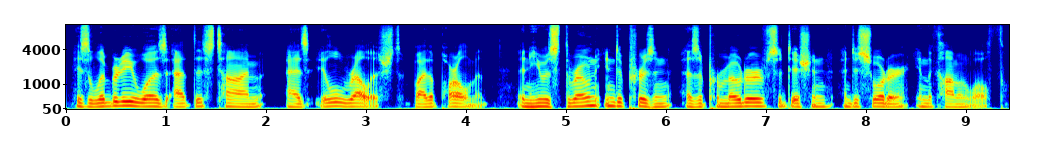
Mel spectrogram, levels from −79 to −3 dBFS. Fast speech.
No: average, 180 wpm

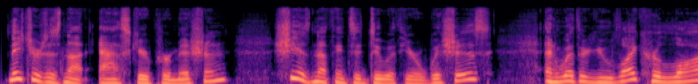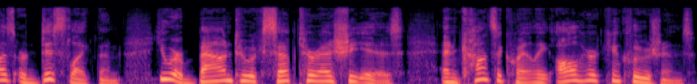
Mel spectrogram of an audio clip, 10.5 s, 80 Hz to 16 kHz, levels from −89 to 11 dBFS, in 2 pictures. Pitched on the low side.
No: medium, 160 Hz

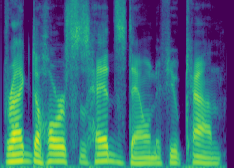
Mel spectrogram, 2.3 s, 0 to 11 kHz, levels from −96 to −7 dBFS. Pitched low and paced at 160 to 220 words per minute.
Yes: low, 120 Hz; fast, 205 wpm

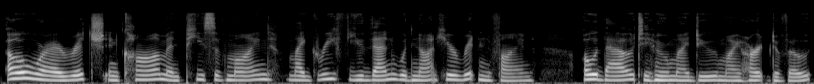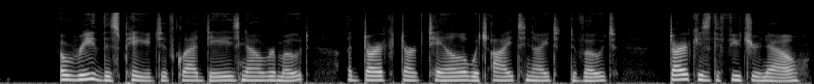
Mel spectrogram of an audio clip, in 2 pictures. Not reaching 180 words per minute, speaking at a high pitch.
No: average, 185 wpm; high, 195 Hz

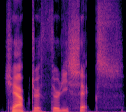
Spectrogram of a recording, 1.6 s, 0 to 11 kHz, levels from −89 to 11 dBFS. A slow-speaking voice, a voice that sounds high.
No: slow, 115 wpm; low, 100 Hz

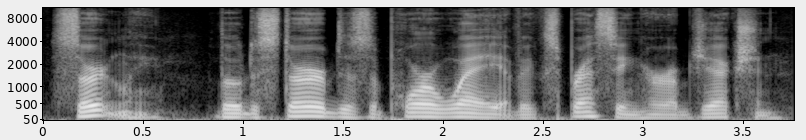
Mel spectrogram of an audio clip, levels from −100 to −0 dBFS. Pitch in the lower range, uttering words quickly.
No: low, 100 Hz; average, 160 wpm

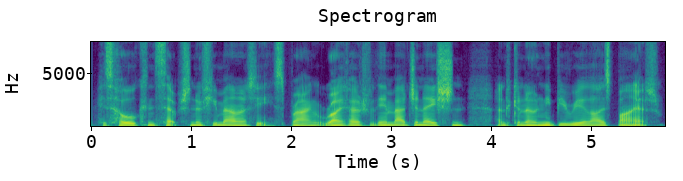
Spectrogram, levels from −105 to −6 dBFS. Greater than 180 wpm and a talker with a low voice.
Yes: average, 190 wpm; low, 100 Hz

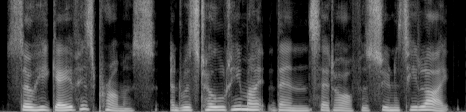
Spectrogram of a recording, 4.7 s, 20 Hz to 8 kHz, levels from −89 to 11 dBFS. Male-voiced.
No: female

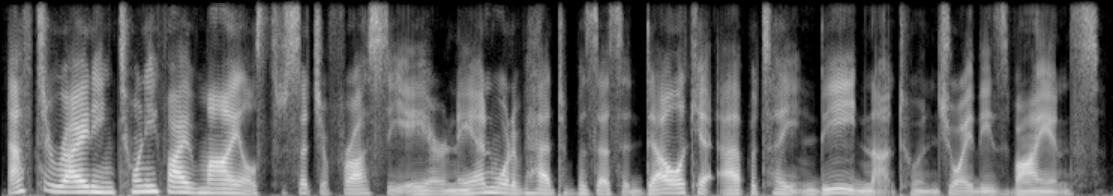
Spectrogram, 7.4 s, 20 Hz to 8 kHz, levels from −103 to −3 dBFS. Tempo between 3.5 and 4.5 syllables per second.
No: 5.6 syllables/s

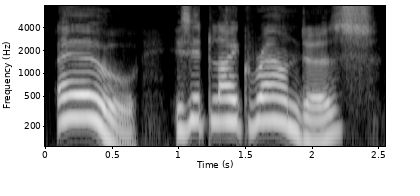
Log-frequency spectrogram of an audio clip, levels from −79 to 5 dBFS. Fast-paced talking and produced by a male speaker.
No: slow, 120 wpm; male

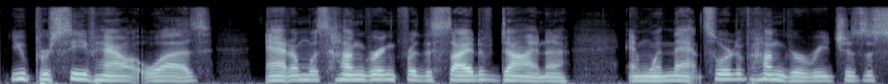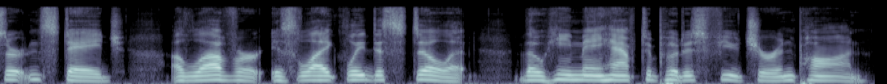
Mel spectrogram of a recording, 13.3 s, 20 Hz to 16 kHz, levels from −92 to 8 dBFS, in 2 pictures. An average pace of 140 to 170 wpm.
No: average, 180 wpm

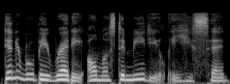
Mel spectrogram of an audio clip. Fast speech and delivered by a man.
No: fast, 210 wpm; female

